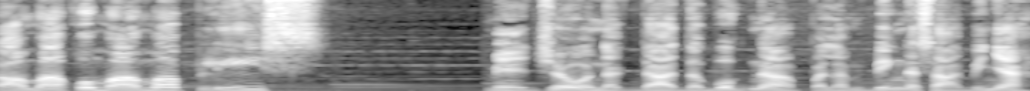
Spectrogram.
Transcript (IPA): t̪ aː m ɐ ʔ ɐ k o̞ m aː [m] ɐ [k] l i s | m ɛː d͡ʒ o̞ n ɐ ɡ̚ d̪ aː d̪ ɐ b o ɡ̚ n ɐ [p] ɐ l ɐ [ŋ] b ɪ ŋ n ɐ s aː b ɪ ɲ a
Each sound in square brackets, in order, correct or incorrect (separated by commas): correct, incorrect, correct, incorrect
